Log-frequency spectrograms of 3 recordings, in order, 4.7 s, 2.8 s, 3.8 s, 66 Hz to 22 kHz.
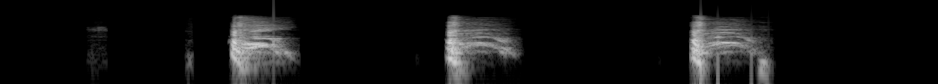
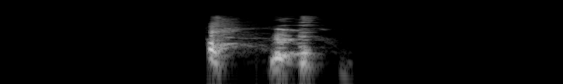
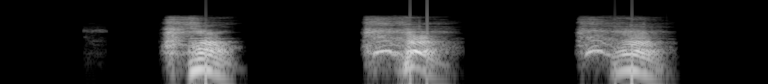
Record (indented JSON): {
  "three_cough_length": "4.7 s",
  "three_cough_amplitude": 27269,
  "three_cough_signal_mean_std_ratio": 0.27,
  "cough_length": "2.8 s",
  "cough_amplitude": 16284,
  "cough_signal_mean_std_ratio": 0.2,
  "exhalation_length": "3.8 s",
  "exhalation_amplitude": 27074,
  "exhalation_signal_mean_std_ratio": 0.38,
  "survey_phase": "beta (2021-08-13 to 2022-03-07)",
  "age": "65+",
  "gender": "Male",
  "wearing_mask": "No",
  "symptom_cough_any": true,
  "smoker_status": "Never smoked",
  "respiratory_condition_asthma": false,
  "respiratory_condition_other": false,
  "recruitment_source": "REACT",
  "submission_delay": "1 day",
  "covid_test_result": "Negative",
  "covid_test_method": "RT-qPCR"
}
